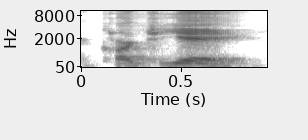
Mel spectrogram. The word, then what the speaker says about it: Cartier: Cartier, I'm going to do the French pronunciation.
